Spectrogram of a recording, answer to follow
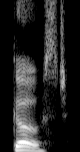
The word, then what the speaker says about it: ghost: game glass grass gun ghost we pronounce it like that when letter G comes with o a l r u a H in that last word as you can see letter H is silent we are still talking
